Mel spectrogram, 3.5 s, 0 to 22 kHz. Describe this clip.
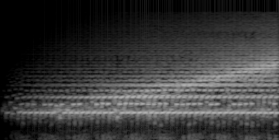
d-von request, A UFO Abducting 02, Remastered
Idk why i didn't make a new version, however here it is!
A UFO abducts someone / something!
If you enjoyed the sound, please STAR, COMMENT, SPREAD THE WORD!🗣 It really helps!
More content Otw!
spaceship, ufo, science, abducting, movie, game, cinematic, outlander, film, scifi, fiction, tv, cutscene, alien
